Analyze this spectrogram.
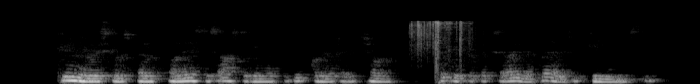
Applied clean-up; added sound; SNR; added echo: classical method WPE with log-MMSE.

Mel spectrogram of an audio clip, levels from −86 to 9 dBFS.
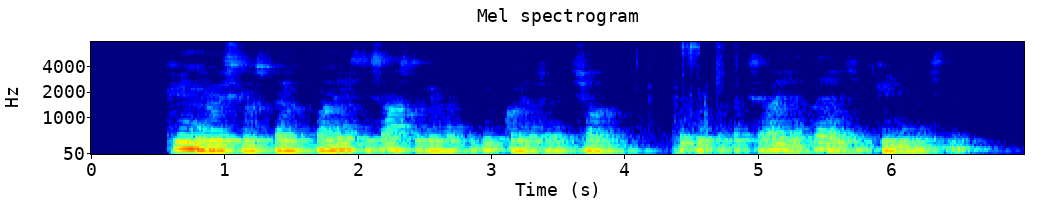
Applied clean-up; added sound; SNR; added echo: neural separator model SepFormer DNS4.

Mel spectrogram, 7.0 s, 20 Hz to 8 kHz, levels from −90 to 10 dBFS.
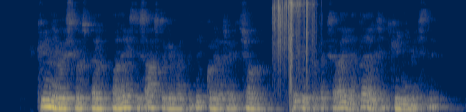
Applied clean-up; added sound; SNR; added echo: none; Coin (dropping); 10 dB; reverberation time 0.6 s.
